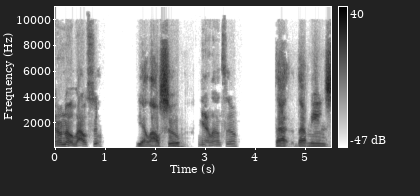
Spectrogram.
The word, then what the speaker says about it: Lao Tzu: Yeah, Lao Tzu.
